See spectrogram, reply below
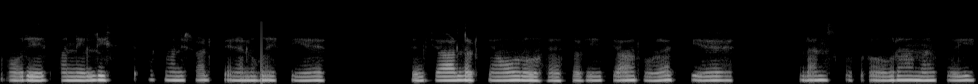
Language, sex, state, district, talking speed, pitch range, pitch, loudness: Rajasthani, female, Rajasthan, Churu, 135 wpm, 185-195 Hz, 190 Hz, -27 LUFS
